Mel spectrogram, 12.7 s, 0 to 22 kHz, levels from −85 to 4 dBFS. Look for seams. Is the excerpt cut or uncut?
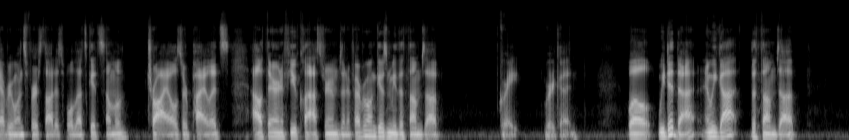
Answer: uncut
